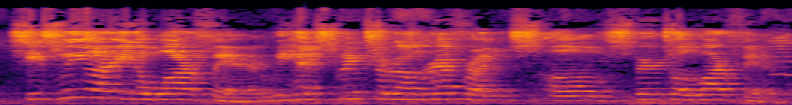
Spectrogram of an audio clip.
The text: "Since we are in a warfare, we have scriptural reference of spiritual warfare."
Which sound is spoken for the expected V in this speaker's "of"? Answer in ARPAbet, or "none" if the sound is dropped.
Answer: V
